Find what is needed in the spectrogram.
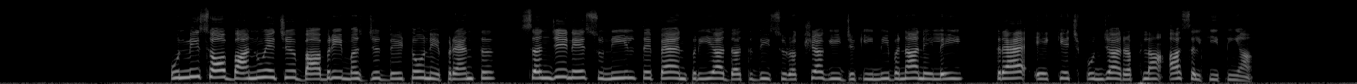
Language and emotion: Dogri, neutral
